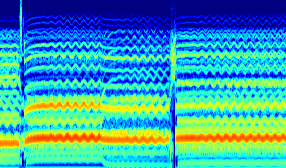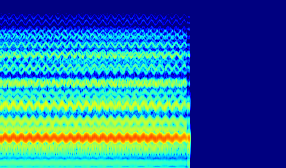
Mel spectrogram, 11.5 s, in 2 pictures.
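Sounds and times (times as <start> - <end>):
tenors singing: 0.0 - 9.6.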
